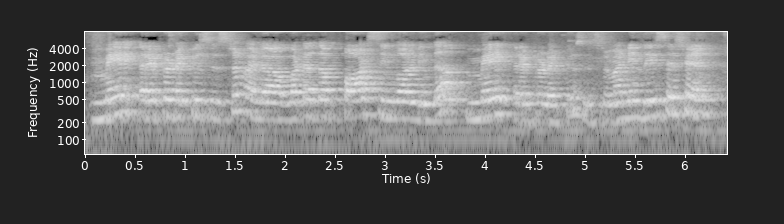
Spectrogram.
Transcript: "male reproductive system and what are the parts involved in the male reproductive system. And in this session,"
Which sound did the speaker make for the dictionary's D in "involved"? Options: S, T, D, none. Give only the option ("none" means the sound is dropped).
none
